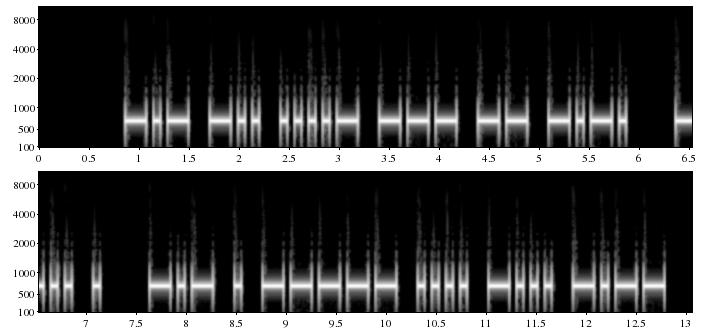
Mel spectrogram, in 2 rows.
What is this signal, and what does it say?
Morse code, heard as a keyed tone, about 17 wpm, 700 Hz. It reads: KD4OMC DE KE0HBY
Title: USA Callsign DE Callsign - 6 Characters - 17wpm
